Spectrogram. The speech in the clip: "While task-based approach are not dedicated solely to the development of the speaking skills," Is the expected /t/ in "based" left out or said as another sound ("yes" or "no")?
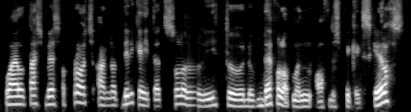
yes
